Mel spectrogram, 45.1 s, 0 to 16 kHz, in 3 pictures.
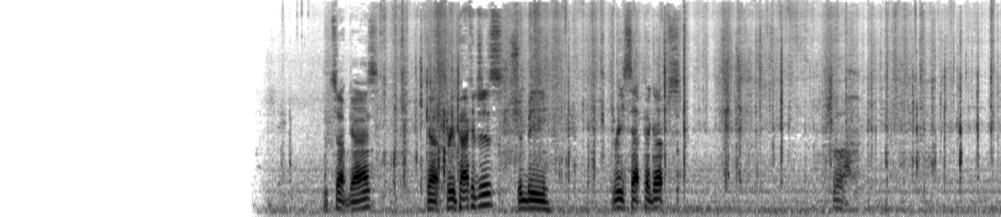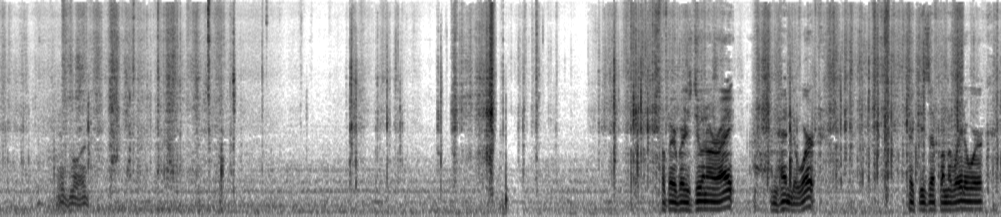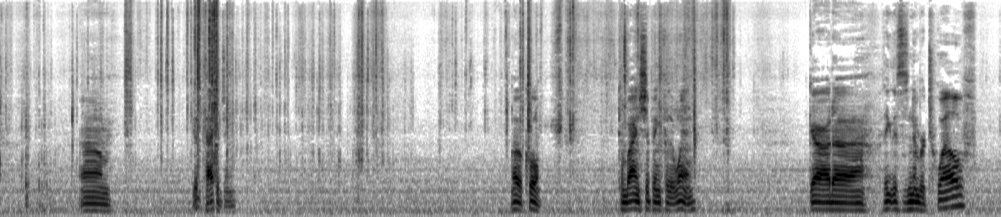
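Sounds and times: low steady hum: 0:03.8 - 0:45.0
packaging rustling and crinkling: 0:05.5 - 0:18.7, 0:20.2 - 0:41.1.

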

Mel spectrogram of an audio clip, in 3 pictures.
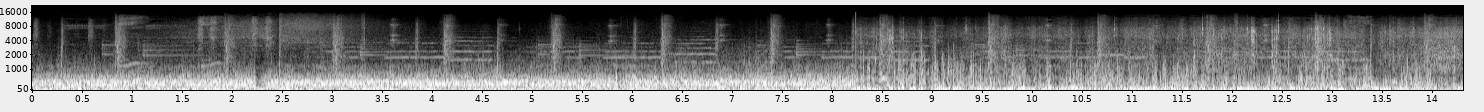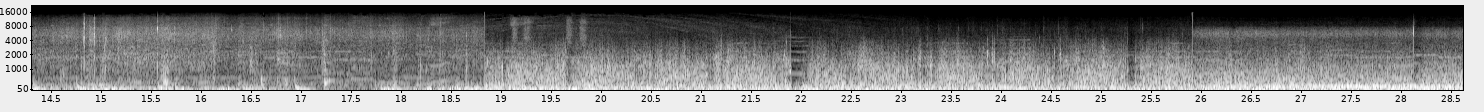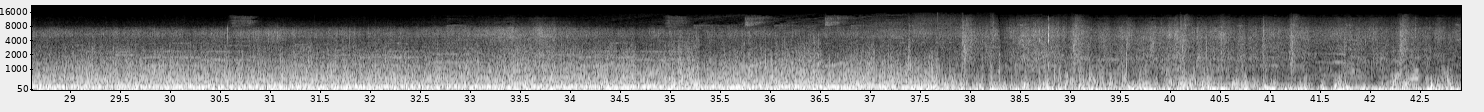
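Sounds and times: bicycle road noise: 0:00.0 - 0:42.9
music: 0:00.0 - 0:42.9
rushing wind: 0:00.0 - 0:42.9.

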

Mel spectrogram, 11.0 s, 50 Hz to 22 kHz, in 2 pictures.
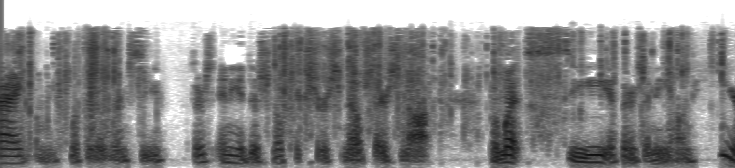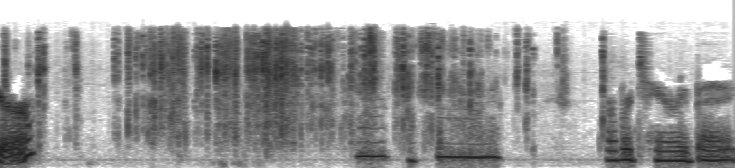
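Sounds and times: plastic packaging crinkling: 0:00.0 - 0:01.2, 0:01.8 - 0:09.9.

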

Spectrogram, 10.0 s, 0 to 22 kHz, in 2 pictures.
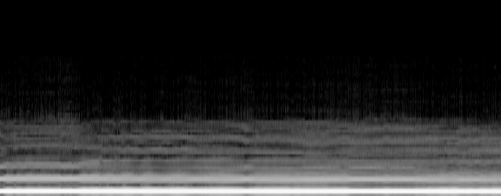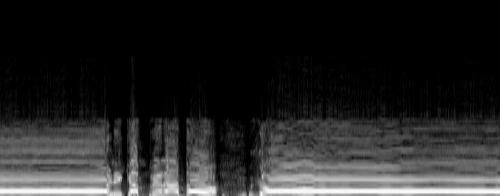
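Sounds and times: commentator's drawn-out goal cry: 0:00.0 - 0:10.0.

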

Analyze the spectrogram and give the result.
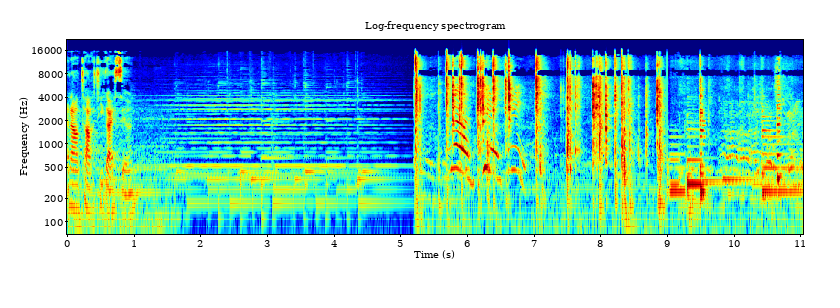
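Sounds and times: drumsticks tapping electronic drum pads: 0:05.2 - 0:09.0.

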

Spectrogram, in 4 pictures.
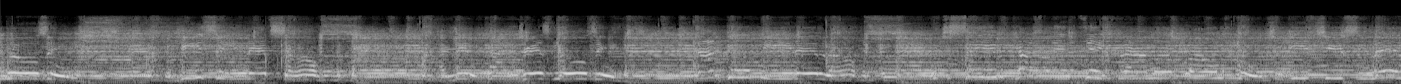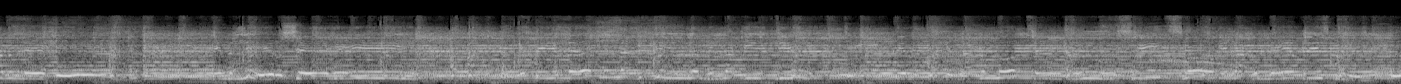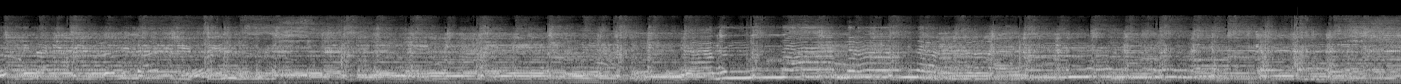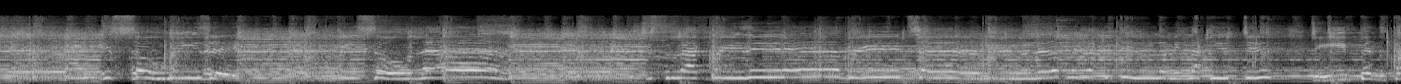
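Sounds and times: live rock band playing: 0:00.0 - 0:56.0
strummed electric guitar: 0:00.0 - 0:56.0.

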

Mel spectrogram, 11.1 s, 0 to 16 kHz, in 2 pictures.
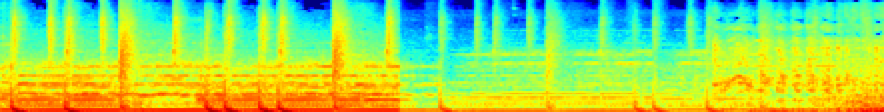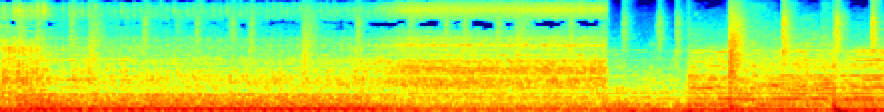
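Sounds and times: diesel engine cranking and running: 0:04.4 - 0:09.3.

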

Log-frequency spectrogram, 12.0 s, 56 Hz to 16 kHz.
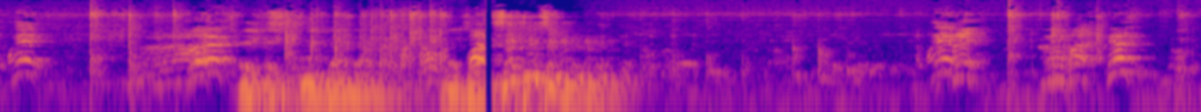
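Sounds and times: players shouting calls: 0:01.3 - 0:03.3, 0:08.8 - 0:11.9.

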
